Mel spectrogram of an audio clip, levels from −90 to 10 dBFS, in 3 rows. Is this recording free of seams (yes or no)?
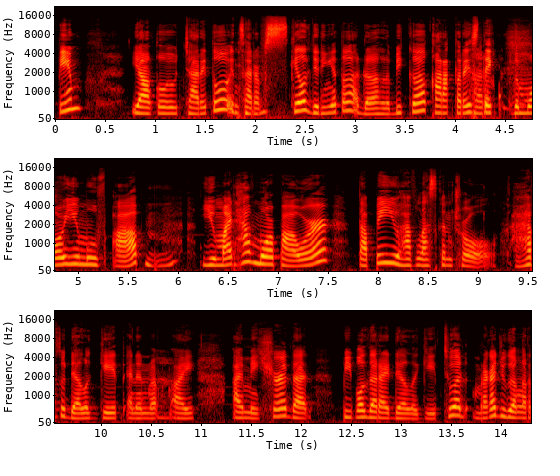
no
